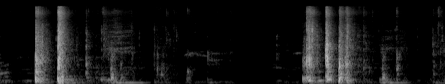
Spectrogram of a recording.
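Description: Plastic water bottle tossed in a bottle flip and hitting down: two sharp thuds about half a second in, then a cluster of quick knocks about three seconds in.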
